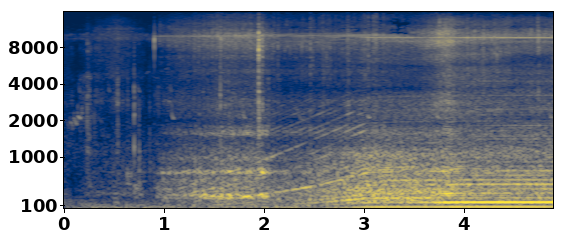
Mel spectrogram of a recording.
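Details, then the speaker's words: Makita 36 V (2x18 V) cordless lawn mower, power switch on, before load test: motor whine climbs as it spins up, then settles into one smooth steady tone with no rattle; normal running. "all right it's making one tone now"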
